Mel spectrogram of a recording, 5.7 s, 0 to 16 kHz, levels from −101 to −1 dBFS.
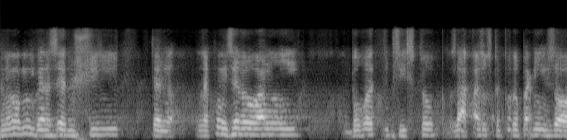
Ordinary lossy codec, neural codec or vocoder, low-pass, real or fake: Opus, 64 kbps; codec, 16 kHz, 1 kbps, FreqCodec, smaller model; 7.2 kHz; fake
